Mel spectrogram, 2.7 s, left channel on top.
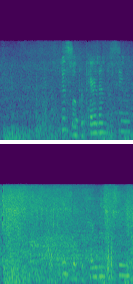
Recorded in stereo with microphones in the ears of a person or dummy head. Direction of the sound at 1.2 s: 55° left (ahead or behind).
